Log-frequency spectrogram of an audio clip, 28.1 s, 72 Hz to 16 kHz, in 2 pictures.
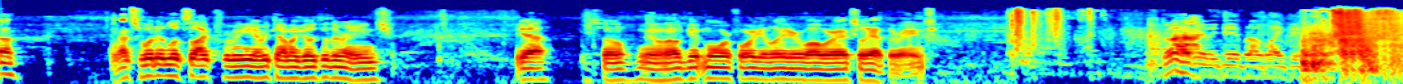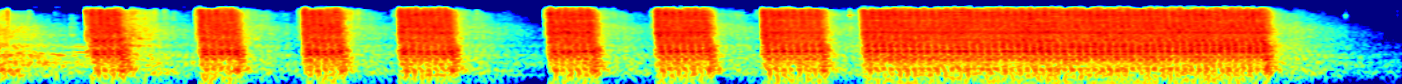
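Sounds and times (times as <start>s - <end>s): machine gun firing bursts: 13.3s - 14.3s, 14.9s - 27.4s.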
